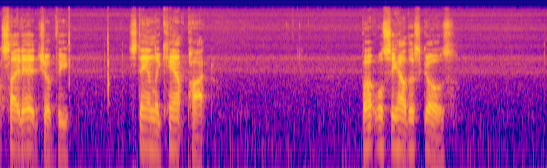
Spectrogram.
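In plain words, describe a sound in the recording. A gas burner hisses and roars steadily beneath a pot.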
